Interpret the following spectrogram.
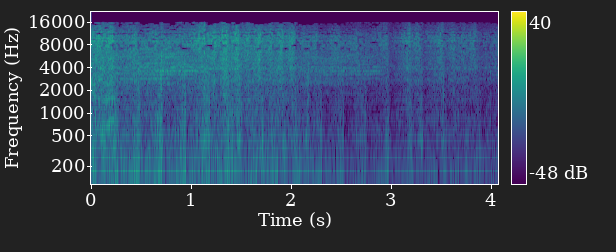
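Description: A dense, noisy passage of a 1960s rock album recording that fades steadily in level.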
